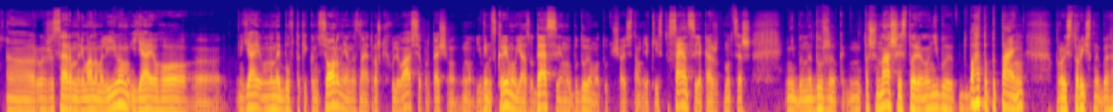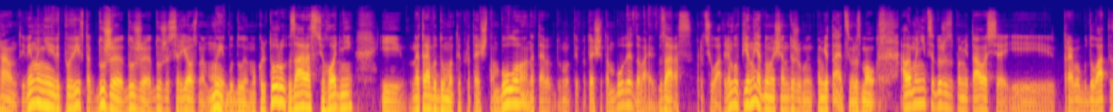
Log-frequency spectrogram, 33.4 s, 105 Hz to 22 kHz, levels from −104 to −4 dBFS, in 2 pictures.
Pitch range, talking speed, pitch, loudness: 90-120 Hz, 200 wpm, 100 Hz, -22 LUFS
